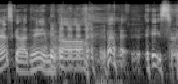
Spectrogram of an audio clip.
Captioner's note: people laughing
